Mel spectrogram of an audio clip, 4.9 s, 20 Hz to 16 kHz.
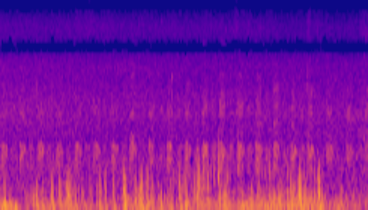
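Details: Short, regular breathy pants, several per second, rising and falling in loudness, from a Continental Bulldog, with 10-month-old Rita meeting her 2-month-old brother Sumo.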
